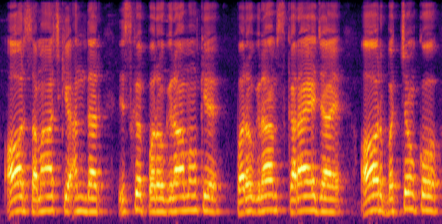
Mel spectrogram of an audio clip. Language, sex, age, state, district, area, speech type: Urdu, male, 18-30, Bihar, Purnia, rural, spontaneous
